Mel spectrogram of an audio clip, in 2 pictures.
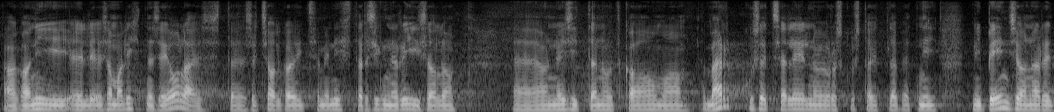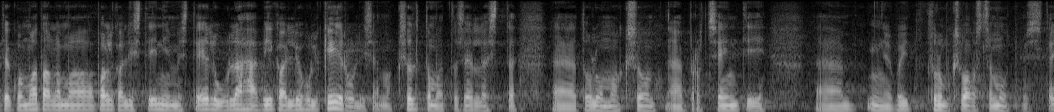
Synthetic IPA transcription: ɑɡ̥ɑniːsɑmɑliht̪nese̞jo̞lesest̪so̞t̪siɑːlkolit̪se̞minist̪ersiɡ̥neɾiːsɑl | o̞nːe̞s̬it̪ːˑɑnud̪̥kɑo̞mɑmærkːuse̞d̪̥se̞lːe̞ːlnewjuːɾeskust̪ɑyt̪ˑle̞b̥e̞t̪ːˑniniːpe̞nʲsio̞neɾid̪ekumɑd̪ɑlɑmɑpɑlɡ̥ɑlist̪e̞inime̞st̪e̞e̞lulæɦæb̥iɡ̥ɑljuɦulke̞ːɾulise̞̰mɑkssɤlt̪ːˑumɑt̪ˑːɑse̞lːest̪t̪ulumɑksupro̞t̪se̞nʲd̪̥i | vɤjt̪ulumɑksuvɑvɑst̪u̥semuːt̪ːˑmise̥st̪

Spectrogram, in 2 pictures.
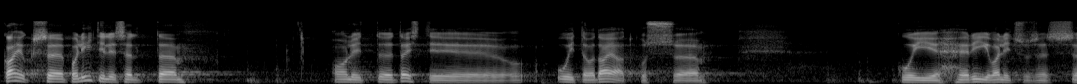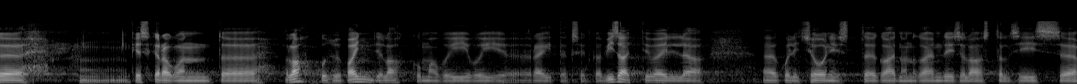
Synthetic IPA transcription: kɑɦjukspo̞lʲiːt̪ilise̞lt̪ˑ | o̞lʲid̪̥t̪ɤ̞e̞st̪i | uvit̪ːˑɑvɑd̪ɑjɑd̪̥kus | kujriːɡ̥ivɑlʲit̪suse̞s | ke̞ske̞ɾɑko̞nd̪̥lɑhkusvɤjpɑnʲd̪̥ilɑhkumɑvɯjvɯjɾæːɡ̥it̪ːˑɑkseːt̪̚kɑvisɑt̪ʲˑːivælʲːjɑ | koɑlit̪sio̞ːnʲist̪kɑɦet̪uɦɑnd̪̥kɑɦeymet̪ejse̞lɑːst̪ɑlsiːs

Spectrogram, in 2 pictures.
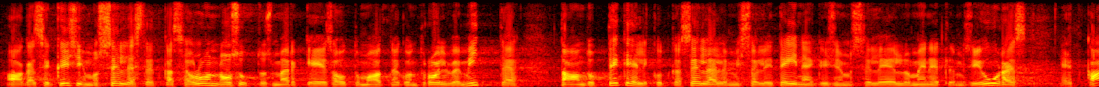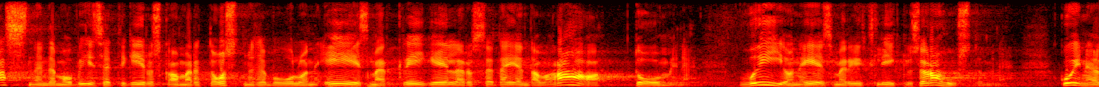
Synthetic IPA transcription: ɑɡ̥ɑsekysimusːe̞lːe̞st̪e̞t̪̚kɑsːeolo̞nːo̞sut̪ːˑusmærkːˑeːsɑwt̪ːˑo̞mɑːt̪ˑne̞ko̞nt̪ro̞lʲːvɤjmit̪ːe | t̪ɑːnd̪ub̥̚t̪e̞ɡ̥e̞likːˑult̪̚kɑse̞lːe̞lemiso̞lʲit̪e̞jne̞kysimusse̞lːeelːume̞net̪ˑle̞mise̞juːɾe̞s | e̞t̪kɑsne̞nd̪e̞mo̞b̥iːlse̞t̪ːˑe̞kiːɾuskɑːmeɾit̪ːˑe̞o̞st̪mise̞puhulo̞neːsmærkːˑriːɡ̥ieːlɑreset̪æje̞nd̪ɑvɑɾʔɑɦɑ̰t̪o̞ːmḭnḛ | vɤjo̞neːsmærɡ̥iksliːkluse̞ɾɑɦust̪ɑmḭne̞̰ | kujne

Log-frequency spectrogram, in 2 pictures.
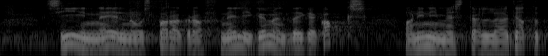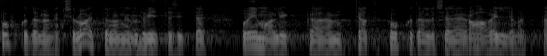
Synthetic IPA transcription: siːne̞ːlnəwspɑɾɑɡ̥rɑfne̞lʲikymːend̪̥lɤjɡe̞kɑks | o̞ninime̞st̪e̞lt̪eɑt̪ːˑud̪̥̚puhkud̪̥e̞lonːeksoloe̞t̪ːˑelonːekut̪e̞viːt̪ːˑɑsit̪ːe̞ | vɤjmɑlikːt̪e̞ɑt̪ːˑud̪̥̚puhkud̪̥e̞lse̞ːɾʔɑɦɑvælʲjɑvɤt̪ːɑ

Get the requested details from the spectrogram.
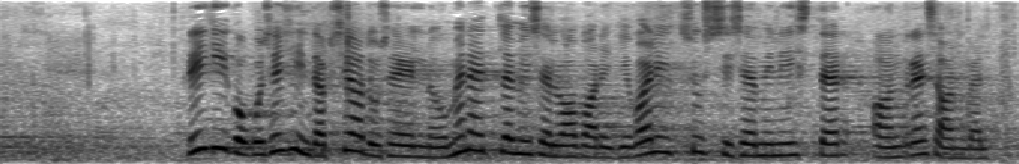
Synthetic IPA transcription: riːɡ̥iko̞ɡ̥use̞s̬ʲind̪ɑb̥se̞ɑd̪̥usee̞ːlnɤwme̞ne̞t̪ˑle̞mis̬e̞lvɑbɑɾiːɡ̥ivɑlʲit̪susːise̞minist̪e̞ɾɑnd̪̥ɾe̞sɑnve̞lt̪

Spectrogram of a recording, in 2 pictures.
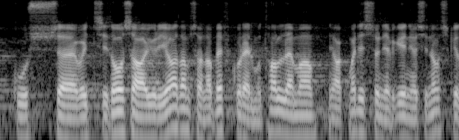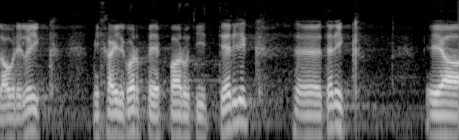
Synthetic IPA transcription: kusvɤt̪ʲˑsid̪o̞sɑjyɾiɑːd̪̥ɑmsɑnɑpe̞fkuɾelmut̪hɑlːe̞mɑjɑːkːmɑd̪isonjevɡ̥e̞ːniosinofskilɑwɾilɤjkmihɑilko̞rpːeːpːɑːɾud̪it̪ːeɾik | t̪eɾik | jɑ

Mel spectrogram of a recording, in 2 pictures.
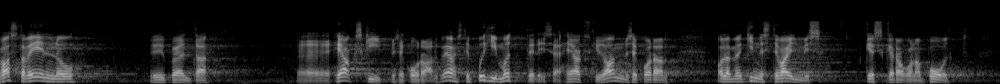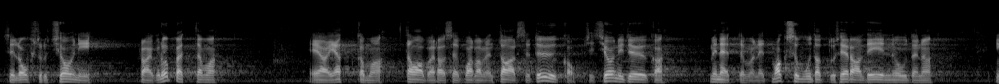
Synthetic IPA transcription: vɑst̪ɑve̞ːlnəw | vɯjb̥ø̞ːld̪ɑ | he̞ɑkskiːt̪ˑmise̞ko̞rːɑ̰lpe̞ɑmest̪ipɤɦimɤt̪ːe̞lḭsḛhe̞ɑkskiːt̪uɑnd̪mise̞ko̞rːɑlo̞̰lemekind̪lɑst̪ivɑlʲmis | ke̞skeɾʔɑko̞nːɑpo̞ːlt̪ˑ | se̞lːeo̞pst̪ɾukt̪sio̞ːnʲiprɑeɡulɤpːˑe̞t̪ːˑɑmɑ | jɑjæt̪kɑmɑt̪ɑvɑpæɾɑse̞pɑrlɑme̞nt̪ːˑɑːrse̞t̪ø̞ːɡ̥ɑo̞̰pːˑo̞si̥t̪sio̞ːnʲit̪ø̞ːɡɑme̞net̪lɑmɑne̞ːd̪̥mɑksumuːd̪̥ɑt̪ːˑuse̞ɾɑld̪ee̞ːlnɤwd̪e̞nɑ | ni

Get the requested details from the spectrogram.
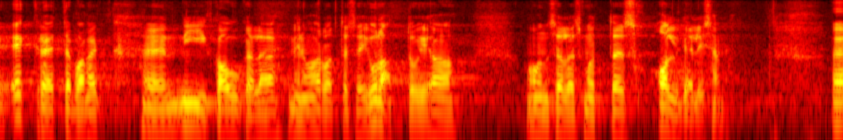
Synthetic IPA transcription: e̞kree̞t̪ːe̞pɑnekː | niːkɑwɡ̥e̞le̞minuɑrvɑt̪ːˑe̞sejulɑt̪ːˑujɑ | o̞nse̞lːe̞smɤt̪ːˑe̞sʔɑlɡ̥e̞lise̞̰m

